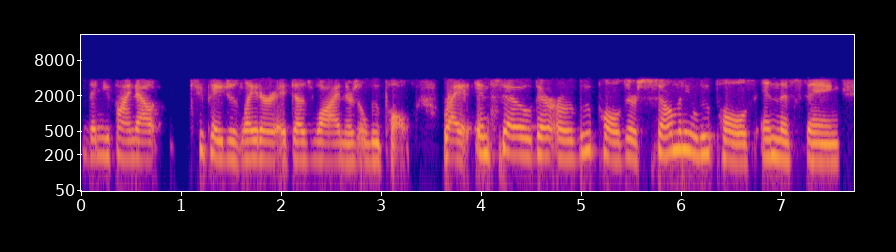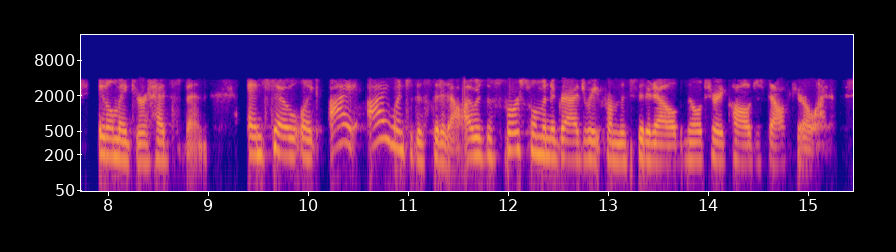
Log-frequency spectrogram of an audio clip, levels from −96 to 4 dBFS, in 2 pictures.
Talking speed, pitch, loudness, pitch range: 220 wpm, 180 Hz, -24 LUFS, 165-200 Hz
